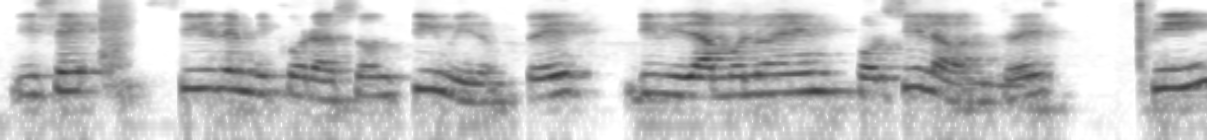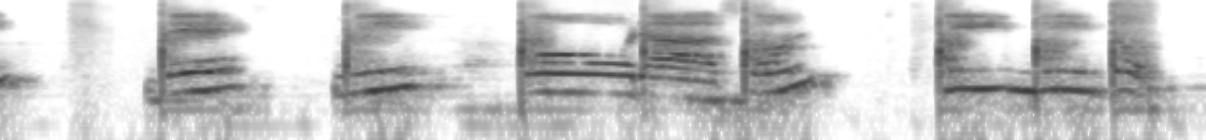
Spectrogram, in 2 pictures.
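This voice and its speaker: A woman's voice: fairly high pitch, roomy sound, lo-fi sound, slight background noise. A woman teacher giving an online lesson, patiently explaining verse step by step and stretching out syllables as she counts them. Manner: patient, step-by-step, addresses student formally. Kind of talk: online class explaining poetry.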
